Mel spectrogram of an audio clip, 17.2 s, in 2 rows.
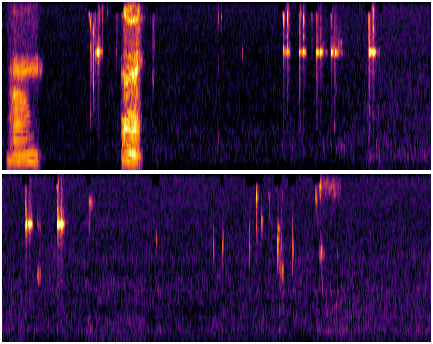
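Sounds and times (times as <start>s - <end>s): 
low hum: 0.0s - 17.1s
speech: 0.1s - 0.9s, 2.4s - 2.9s
telephone keypad dialing tones: 5.6s - 7.6s.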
